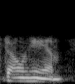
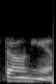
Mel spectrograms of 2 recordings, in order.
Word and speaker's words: Stoneham: I'm just telling you, the proper pronunciation is Stoneham.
